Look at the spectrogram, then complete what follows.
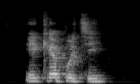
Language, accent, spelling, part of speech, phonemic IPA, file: French, Canada, écrapoutit, verb, /e.kʁa.pu.ti/, LL-Q150 (fra)-écrapoutit.wav
- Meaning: inflection of écrapoutir: 1. third-person singular present indicative 2. third-person singular past historic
